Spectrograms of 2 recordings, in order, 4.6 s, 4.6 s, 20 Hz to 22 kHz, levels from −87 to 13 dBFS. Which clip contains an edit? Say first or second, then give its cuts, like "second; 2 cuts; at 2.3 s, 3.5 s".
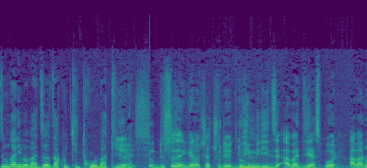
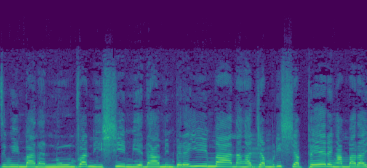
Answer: first; 1 cut; at 1.9 s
